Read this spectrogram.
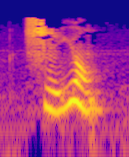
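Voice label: "使用" Mandarin Chinese; hsk; chinese-flashcards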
